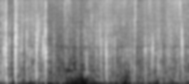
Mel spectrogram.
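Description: Gym chalk blocks topped with calcium carbonate powder being crushed in bare hands: dense, crisp crumbling and crackling, thickest in the first half second.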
